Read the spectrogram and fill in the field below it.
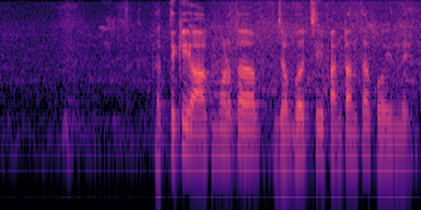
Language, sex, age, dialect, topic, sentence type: Telugu, male, 36-40, Utterandhra, agriculture, statement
